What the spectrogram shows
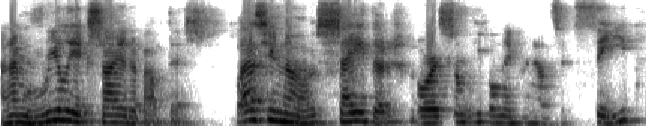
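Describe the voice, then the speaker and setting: Man, higher register, earnest and passionate teacher in casual chat. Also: brisk, fairly bright tone, rough recording. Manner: earnest, passionate, occasional swearing. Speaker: spiritual teacher. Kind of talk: conversational podcast chat.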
